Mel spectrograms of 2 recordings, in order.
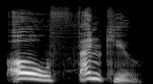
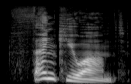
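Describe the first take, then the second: First: Higher, louder, slow heartfelt thanks; overjoyed thanks. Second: Put-on higher, boyish thanks; grateful boy. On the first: Acted. David thanking his aunt again, overwhelmed. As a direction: pour out the gratitude. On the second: David thanking his aunt, grateful. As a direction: thank her simply.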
